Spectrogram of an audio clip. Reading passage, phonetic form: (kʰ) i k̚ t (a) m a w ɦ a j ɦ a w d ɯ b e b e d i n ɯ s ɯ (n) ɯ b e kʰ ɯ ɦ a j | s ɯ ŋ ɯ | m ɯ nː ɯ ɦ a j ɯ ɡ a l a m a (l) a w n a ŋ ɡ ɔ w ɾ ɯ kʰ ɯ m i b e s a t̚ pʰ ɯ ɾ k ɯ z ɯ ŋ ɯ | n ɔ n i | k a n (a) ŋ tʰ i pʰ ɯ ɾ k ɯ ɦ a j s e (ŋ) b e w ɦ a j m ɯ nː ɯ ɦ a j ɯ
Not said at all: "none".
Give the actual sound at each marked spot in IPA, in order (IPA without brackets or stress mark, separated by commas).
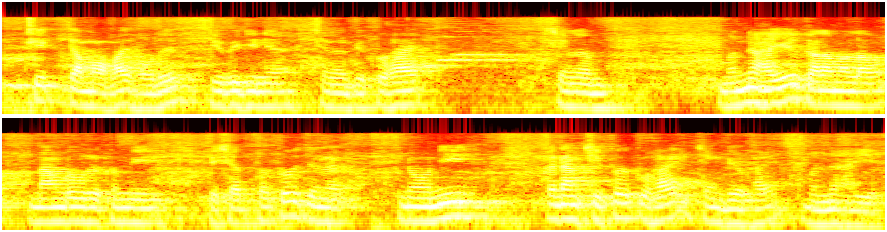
tʰ, a, ŋ, l, a, ŋ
